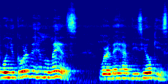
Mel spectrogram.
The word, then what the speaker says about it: Himalaya: So I went to the Himalayas, and I spent 3 years living in Himalaya, actually is the correct pronunciation, going from ashram to ashram and studying the traditional Indian yogas.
